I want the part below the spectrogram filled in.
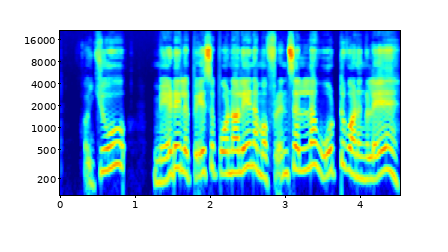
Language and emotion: Tamil, fearful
